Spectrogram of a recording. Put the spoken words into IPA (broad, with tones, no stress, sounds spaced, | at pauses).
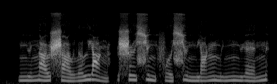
n̪ y˧˥ n ɑ˧˥ ʊ̯ ʂ ɑ˨˩ ʊ̯ l ɤ˦ l j ɑ˥˩ ŋ | ʂ ɻ̩˥ ɕ y˥˩ n f ɤ˨˩ ɕ y˥˩ n̪ j ɑ˧˥ ŋ m i˧˥ ŋ n̪ ɥ ɛ˨˩˦ n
